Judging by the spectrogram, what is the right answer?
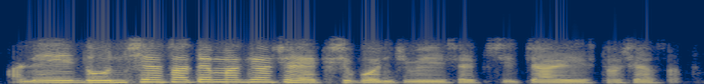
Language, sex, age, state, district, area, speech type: Goan Konkani, male, 18-30, Goa, Canacona, rural, conversation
